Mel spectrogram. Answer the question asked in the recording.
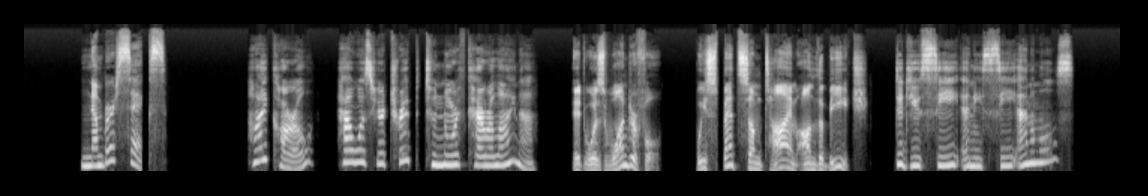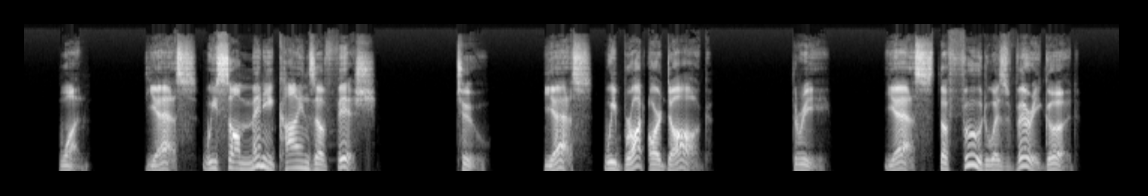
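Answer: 1: Yes, we saw many kinds of fish.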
